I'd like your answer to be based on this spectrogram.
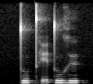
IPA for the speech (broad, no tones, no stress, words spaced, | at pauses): t̪ut̪ʰḛ t̪uɣɨ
